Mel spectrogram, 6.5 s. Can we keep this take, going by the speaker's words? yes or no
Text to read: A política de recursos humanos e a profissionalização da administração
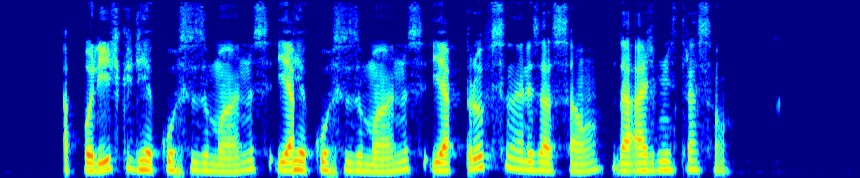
no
